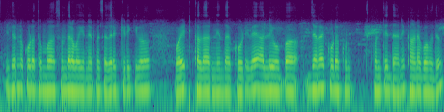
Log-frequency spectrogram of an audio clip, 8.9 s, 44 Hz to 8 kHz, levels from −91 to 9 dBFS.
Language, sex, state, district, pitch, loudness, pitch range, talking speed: Kannada, male, Karnataka, Shimoga, 115 Hz, -16 LUFS, 110-120 Hz, 120 wpm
